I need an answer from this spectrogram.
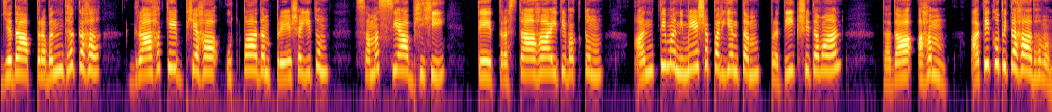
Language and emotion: Sanskrit, angry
